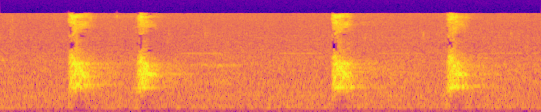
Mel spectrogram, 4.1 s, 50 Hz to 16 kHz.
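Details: Neighbours' dogs kept alone in a back yard all day, Monday to Friday, 9am to 6pm, in 2006; four loud, clipped barks, the first two close together, the rest spaced over a second apart, with faint steady background noise.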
